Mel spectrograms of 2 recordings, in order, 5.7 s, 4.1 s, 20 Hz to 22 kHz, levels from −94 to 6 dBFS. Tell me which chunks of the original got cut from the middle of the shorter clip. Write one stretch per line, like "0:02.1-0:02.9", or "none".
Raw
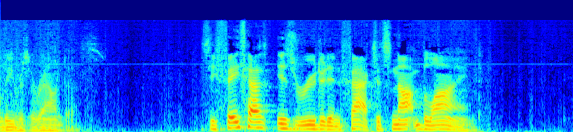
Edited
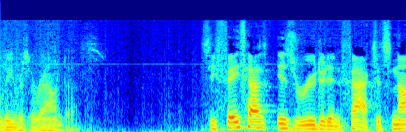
none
